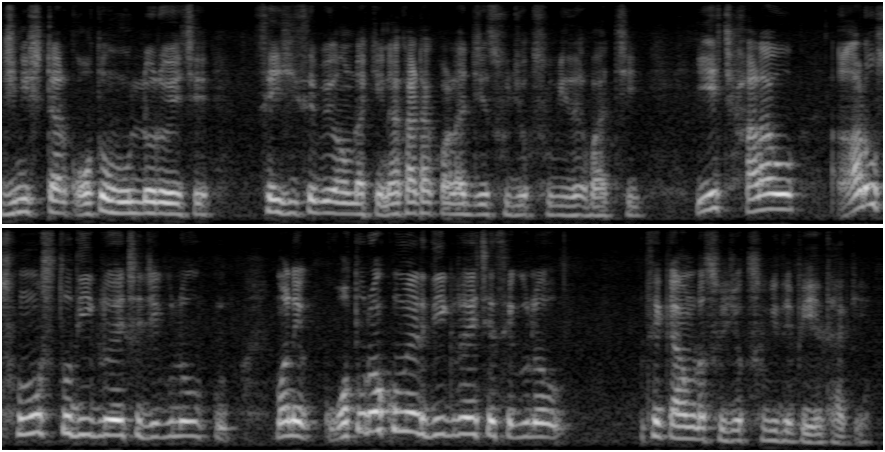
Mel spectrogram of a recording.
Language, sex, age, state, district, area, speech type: Bengali, male, 45-60, West Bengal, North 24 Parganas, urban, spontaneous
